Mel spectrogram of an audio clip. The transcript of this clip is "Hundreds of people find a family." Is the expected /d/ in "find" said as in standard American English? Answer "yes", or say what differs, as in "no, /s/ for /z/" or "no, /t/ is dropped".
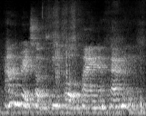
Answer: no, /d/ is dropped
